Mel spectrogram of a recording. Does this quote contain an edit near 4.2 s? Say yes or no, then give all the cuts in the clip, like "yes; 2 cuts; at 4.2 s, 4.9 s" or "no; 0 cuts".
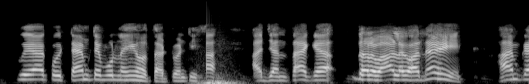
no; 1 cut; at 2.1 s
